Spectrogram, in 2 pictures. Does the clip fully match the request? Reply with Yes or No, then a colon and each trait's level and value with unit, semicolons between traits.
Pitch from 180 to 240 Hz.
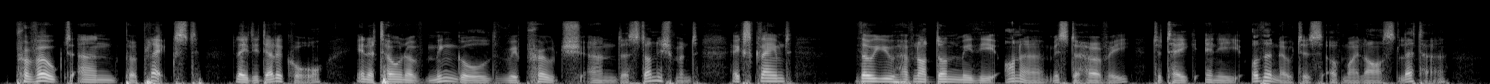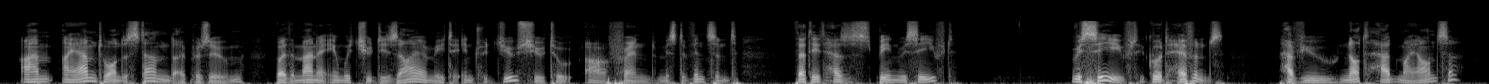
No: low, 100 Hz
